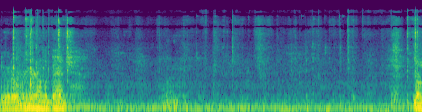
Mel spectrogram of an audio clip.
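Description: A small ratchet clicks as a bolt is turned.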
